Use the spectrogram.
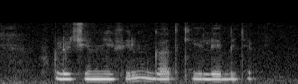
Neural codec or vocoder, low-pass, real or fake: none; 7.2 kHz; real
